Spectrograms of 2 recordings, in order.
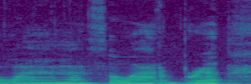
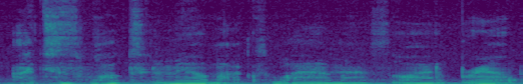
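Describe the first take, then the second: First: Said in the usual way. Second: Whispered to herself, baffled; hushed, wondering whisper; puzzled whisper. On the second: Retold or imitated. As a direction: breathe the question out like a private worry. Retelling her own puzzled thoughts.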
